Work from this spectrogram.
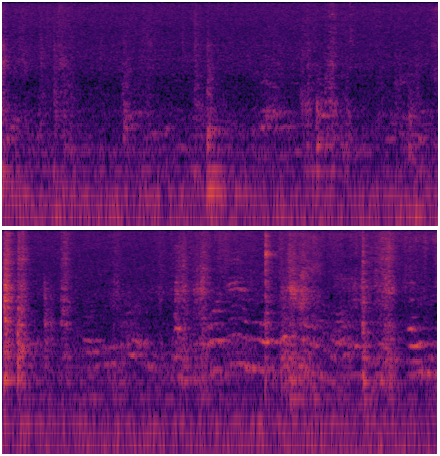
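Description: Samosa filling stirred and fried in a pan, with a steady sizzle under repeated spatula scrapes and clinks that grow busier and louder toward the end, close by with no talking.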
